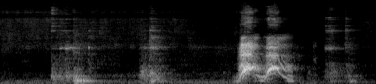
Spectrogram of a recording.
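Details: Ocho, a pet Dachshund and Jack Russell Terrier cross, is scolded for eating a charger and answers with two sharp, high barks in quick succession, preceded by softer vocal sounds and a person's voice in Georgian.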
